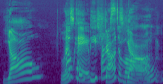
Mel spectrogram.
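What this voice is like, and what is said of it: Paula Deen Southern accent impression. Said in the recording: “That Paula Deen accent.”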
